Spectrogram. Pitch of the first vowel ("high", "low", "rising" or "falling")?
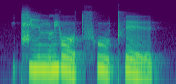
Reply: high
